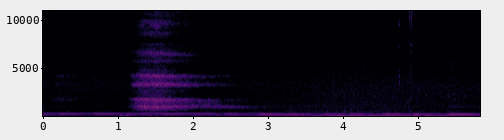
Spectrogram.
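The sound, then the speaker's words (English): A single slow, deep breath drawn in during a relaxation exercise, a soft airy rush lasting a second or so, set against a steady low drone that continues throughout. “Let's use a slow, deep breath to help this area become soft and relaxed.”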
